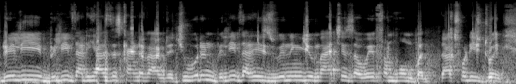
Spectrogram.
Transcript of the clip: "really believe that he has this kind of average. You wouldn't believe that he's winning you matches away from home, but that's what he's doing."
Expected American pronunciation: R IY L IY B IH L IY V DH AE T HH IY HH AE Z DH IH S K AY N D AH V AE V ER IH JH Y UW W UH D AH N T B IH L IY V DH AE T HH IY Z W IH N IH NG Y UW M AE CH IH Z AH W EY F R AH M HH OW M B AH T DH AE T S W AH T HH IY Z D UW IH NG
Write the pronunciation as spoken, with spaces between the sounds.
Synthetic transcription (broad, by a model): R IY L IY B IH L IY V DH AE T HH IY HH AE Z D IH S K AY N D AH V AE V ER IH JH Y UW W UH D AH N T B IH L IY V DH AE T HH IY Z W IH N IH NG Y UW M AE CH IH Z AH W EY F R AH M HH OW M B AH T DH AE T S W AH T HH IY Z D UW IH NG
